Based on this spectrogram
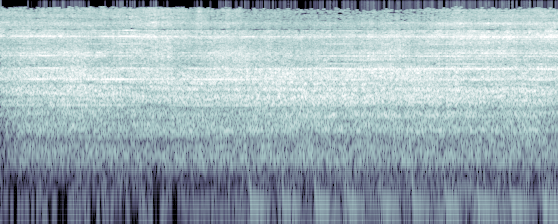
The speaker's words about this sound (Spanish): nos mandan otro vídeo del avión. Mira, este ya es, a ver si se escucha un poco. Este es aterrizando.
